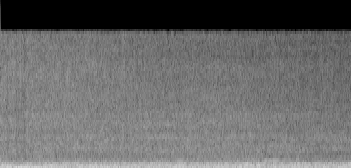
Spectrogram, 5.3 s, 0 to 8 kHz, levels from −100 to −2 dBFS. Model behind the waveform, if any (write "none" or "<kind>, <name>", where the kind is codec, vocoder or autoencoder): autoencoder, DAC-VAE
